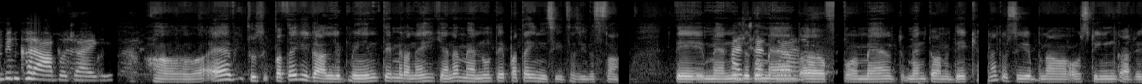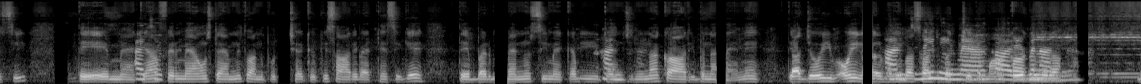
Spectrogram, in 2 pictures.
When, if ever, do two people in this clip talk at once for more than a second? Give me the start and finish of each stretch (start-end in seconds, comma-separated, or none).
20.3-22.0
